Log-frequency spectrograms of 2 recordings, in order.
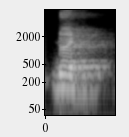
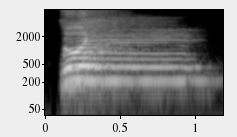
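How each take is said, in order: First: 润 brief with a t stop; short tone. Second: 润 high, level and drawn out; long tone. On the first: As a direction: cut 润 off at once. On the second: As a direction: hold 润 on a high note. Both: Shown as a demonstration. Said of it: "长音、短音哦".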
